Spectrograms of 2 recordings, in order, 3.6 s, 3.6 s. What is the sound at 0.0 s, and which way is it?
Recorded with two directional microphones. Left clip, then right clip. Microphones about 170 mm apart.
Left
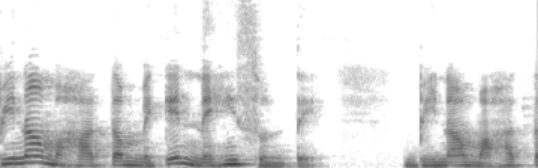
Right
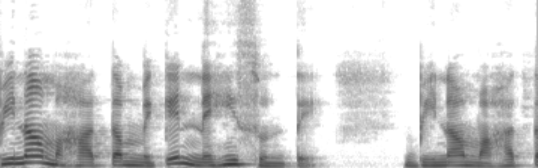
Speech, 25° right (ahead or behind).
